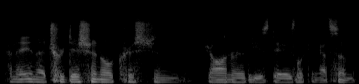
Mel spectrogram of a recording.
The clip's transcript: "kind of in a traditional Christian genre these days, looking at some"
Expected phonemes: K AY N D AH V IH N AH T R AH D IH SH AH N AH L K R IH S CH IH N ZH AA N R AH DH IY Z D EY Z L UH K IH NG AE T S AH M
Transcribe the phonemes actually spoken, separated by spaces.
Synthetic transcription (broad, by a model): AY N D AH IH N AH T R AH D IH SH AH N L K R IH S CH IH N ZH AA N R AH DH IY Z D EY Z L UH K IH NG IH T S AH M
